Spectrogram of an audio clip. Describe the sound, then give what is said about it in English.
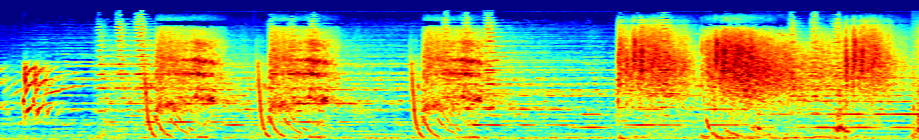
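Sci-fi photon torpedo effects as torpedoes are fired and strike a target: a series of sharp, bright whooshing bursts with quick descending sweeps, loud and punchy, following one another at uneven intervals. “Photon torpedoes locked on target and torpedoes away.”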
